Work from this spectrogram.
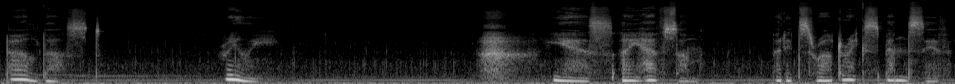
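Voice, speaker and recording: A woman playing a crafty, slightly defensive forest witch in an ASMR roleplay, speaking in a soft breathy whisper with measured, dry delivery. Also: fairly low pitch, slight background noise. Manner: slow, measured, matter-of-fact with dry asides. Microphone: close ASMR microphone.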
